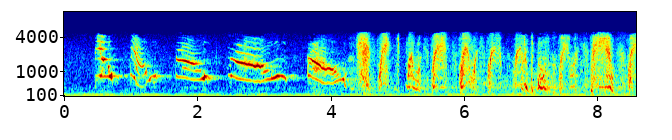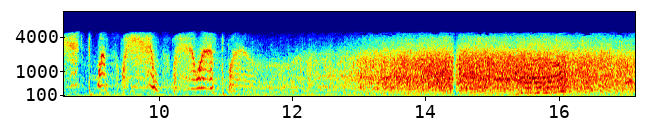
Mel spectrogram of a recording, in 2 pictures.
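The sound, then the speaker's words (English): Several voices yowl, screech and meow over one another in a mock cat fight, with rapid wavering cries for about ten seconds, and a loud burst of noisy clamor follows. “Now, for the benefit of the household pets of our listeners, let's have a cat fight.”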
